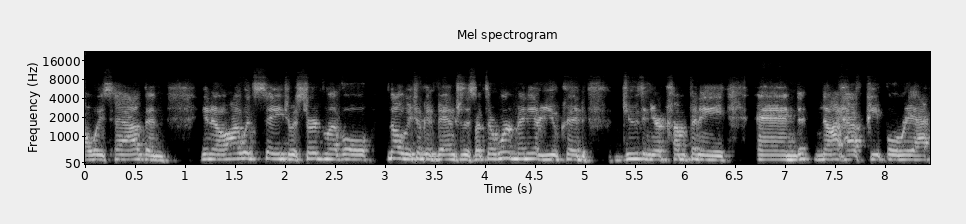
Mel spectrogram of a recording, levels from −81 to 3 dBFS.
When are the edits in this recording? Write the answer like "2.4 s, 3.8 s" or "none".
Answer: 3.9 s, 4.5 s, 5.6 s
